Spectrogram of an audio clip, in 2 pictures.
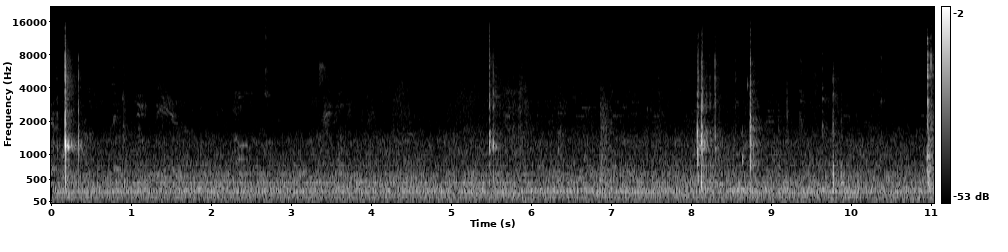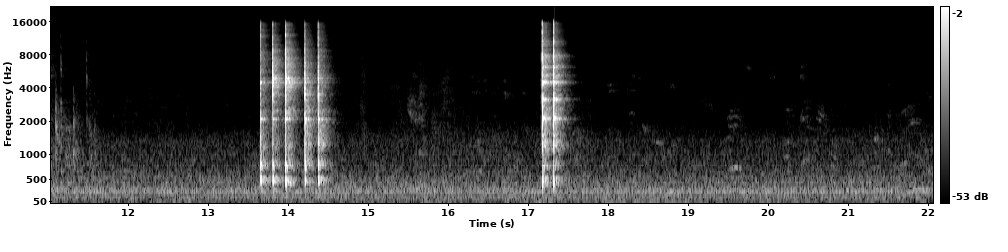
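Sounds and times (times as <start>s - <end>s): makeup tools clinking: 13.7s - 14.6s, 17.2s - 17.6s.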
